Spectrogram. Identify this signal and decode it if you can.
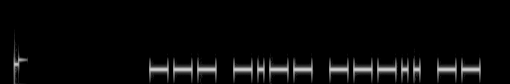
Morse code, heard as a keyed tone, about 21 wpm, 700 Hz. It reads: OY8M
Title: Four Letter-Number Combinations - 20wpm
